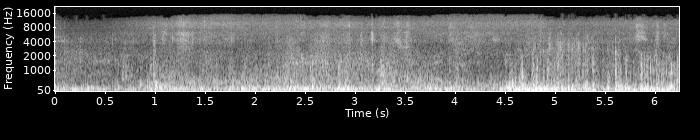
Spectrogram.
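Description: Wind buffeting the camera's microphone: a loud, gusty rumble, strongest about five seconds in.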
